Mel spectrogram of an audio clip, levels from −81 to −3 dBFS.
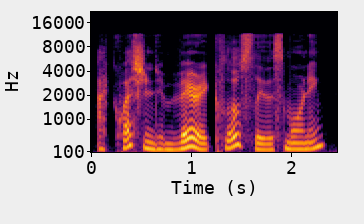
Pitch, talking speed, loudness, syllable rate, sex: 190 Hz, 170 wpm, -17 LUFS, 6.0 syllables/s, female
